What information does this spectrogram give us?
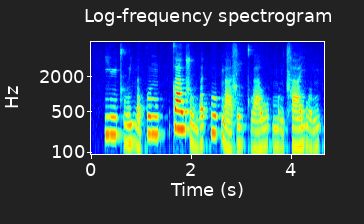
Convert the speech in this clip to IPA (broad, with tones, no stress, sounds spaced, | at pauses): j yː˥ t̪ʰ uː˨˧ j n̪ ɐ˨˩ w k ʊ˥ ŋ | t̪ aː˥ w s uː˨˩ m w ɐ˨˥ t̚ p uː˥ k̚ n̪ aː˨˩ s iː˨ kʷʰ aː˨˧ w | m ʊ˨˩ ŋ t͡sʰ aː˨˧ j w ʊ˨˧ ŋ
